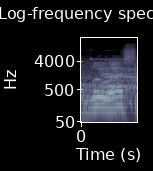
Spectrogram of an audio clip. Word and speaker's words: Lewes: 4 Delaware teams will play December 27th through the 29th at Cape Henlopen High School in Lewes, Delaware. I should say it's actually pronounced Lewis, Delaware.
